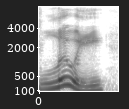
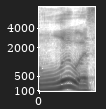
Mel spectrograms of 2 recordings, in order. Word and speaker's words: Louie: actually spelled o-l-o-u-i-s pronounced Louis but he changed it because everybody called him Lewis and he hated it um he decided early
